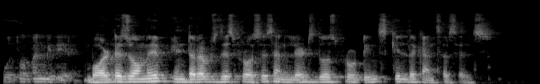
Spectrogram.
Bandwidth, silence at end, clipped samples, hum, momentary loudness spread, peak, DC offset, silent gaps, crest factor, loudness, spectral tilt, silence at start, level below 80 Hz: 11.5 kHz; 0.5 s; under 0.1%; none; 17 LU; -2 dBFS; under 0.1%; none; 18 dB; -19 LUFS; -7.5 dB/octave; 0.05 s; -48 dBFS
